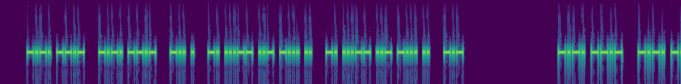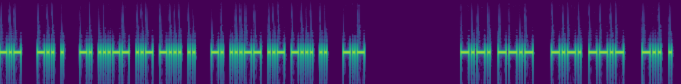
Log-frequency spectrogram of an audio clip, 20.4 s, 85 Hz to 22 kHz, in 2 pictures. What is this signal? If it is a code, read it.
Morse code, heard as a keyed tone, about 33 wpm, 700 Hz. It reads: CQ CQ DE N3UBI N3UBI K CQ CQ DE N3UBI N3UBI K CQ CQ DE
